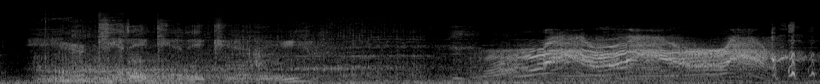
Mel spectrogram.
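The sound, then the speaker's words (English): A loud, busy soundtrack of an animated movie chase scene in which hyenas chase two lion cubs, with deep roars and growls up front, giving way to high, wavering animal cries and yelps over rumbling music near the end. “So, for this game, you need to guess which movie the chase scene you're hearing is from.”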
